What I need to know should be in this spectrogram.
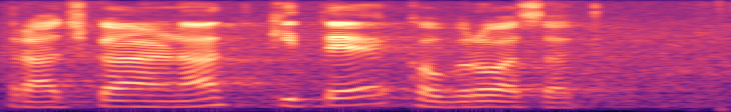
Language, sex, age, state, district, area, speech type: Goan Konkani, male, 18-30, Goa, Bardez, urban, read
